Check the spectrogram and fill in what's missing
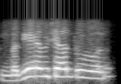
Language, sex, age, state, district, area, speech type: Punjabi, male, 18-30, Punjab, Hoshiarpur, urban, conversation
